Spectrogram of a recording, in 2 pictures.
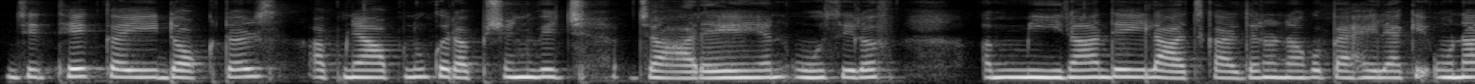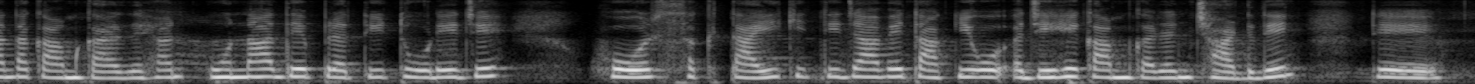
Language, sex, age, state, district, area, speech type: Punjabi, female, 18-30, Punjab, Amritsar, urban, spontaneous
